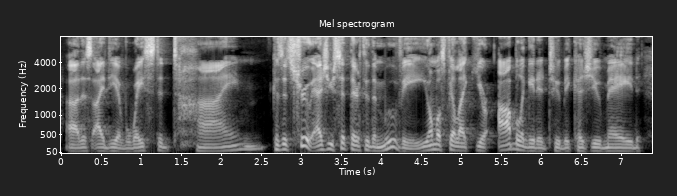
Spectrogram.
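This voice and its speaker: A man's voice: sits low, lively intonation, moderate pace, few pauses, a bit bright. A man in his fifties co-hosting a podcast, talking in an earnest, reflective way in casual conversation. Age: 50s. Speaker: podcast co-host, coach.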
